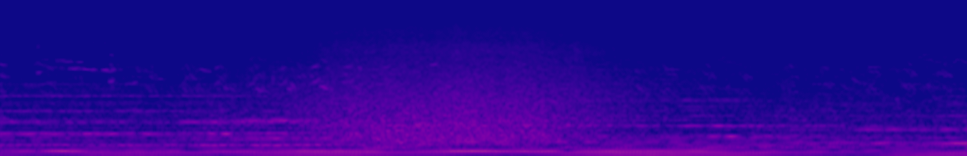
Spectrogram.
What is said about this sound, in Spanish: Tal vez puedas escuchar las olas rompiendo contra la orilla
